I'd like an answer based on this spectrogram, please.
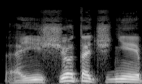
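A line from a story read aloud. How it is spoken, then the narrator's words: Growled. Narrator (Russian): прорычал он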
